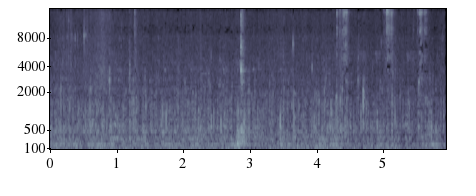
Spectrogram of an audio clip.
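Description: Banana and moong dal vadas fry in hot oil, a steady close sizzle and bubbling with scattered sharper pops and crackles throughout.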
